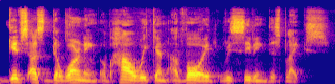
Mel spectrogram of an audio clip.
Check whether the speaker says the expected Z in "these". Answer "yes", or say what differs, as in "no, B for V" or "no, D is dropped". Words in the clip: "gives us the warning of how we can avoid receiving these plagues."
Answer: no, S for Z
